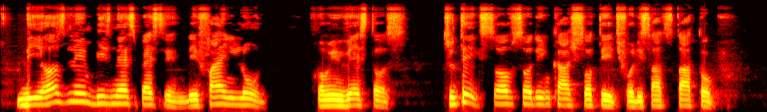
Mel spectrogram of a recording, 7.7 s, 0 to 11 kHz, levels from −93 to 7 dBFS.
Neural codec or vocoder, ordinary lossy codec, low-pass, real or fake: none; none; 9.9 kHz; real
